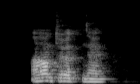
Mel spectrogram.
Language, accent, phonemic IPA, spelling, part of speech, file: French, Canada, /ɑ̃.tʁə.t(ə).nɛ/, entretenait, verb, LL-Q150 (fra)-entretenait.wav
- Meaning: third-person singular imperfect indicative of entretenir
